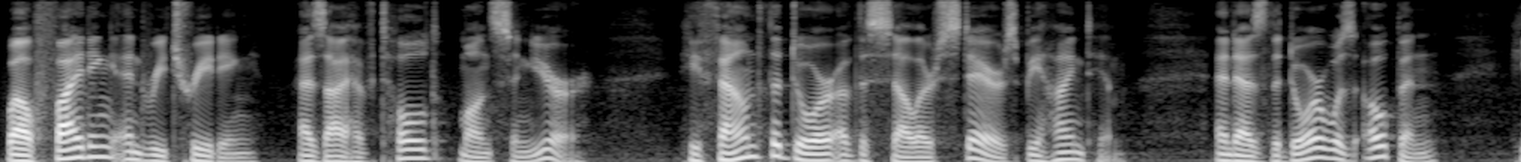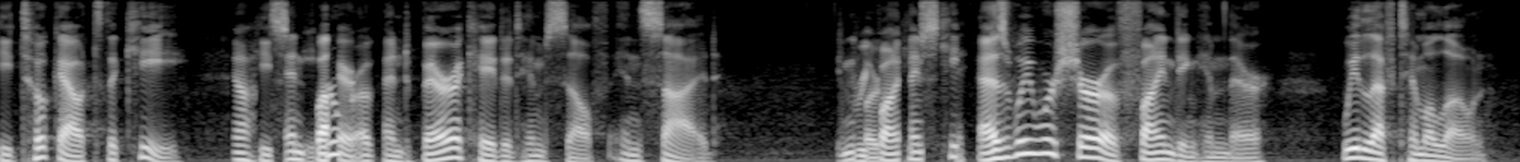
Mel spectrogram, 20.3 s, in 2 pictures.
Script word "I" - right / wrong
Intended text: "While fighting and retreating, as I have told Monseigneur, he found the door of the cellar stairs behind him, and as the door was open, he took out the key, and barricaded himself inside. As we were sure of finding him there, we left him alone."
right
